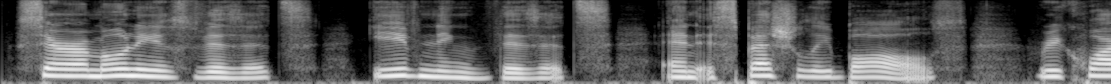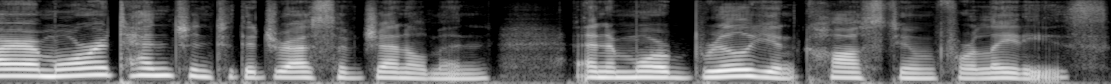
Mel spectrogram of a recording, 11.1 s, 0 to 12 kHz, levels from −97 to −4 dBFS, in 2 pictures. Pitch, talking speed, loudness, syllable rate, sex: 200 Hz, 120 wpm, -17 LUFS, 4.4 syllables/s, female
